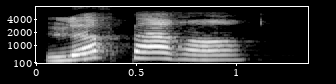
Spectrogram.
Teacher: leur is going to have an S at the end, but we don't hear it because parents starts with a consonant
